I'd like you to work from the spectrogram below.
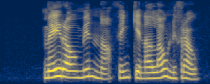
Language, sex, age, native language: Icelandic, female, 13, Icelandic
